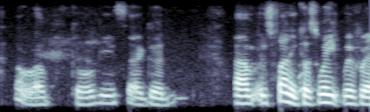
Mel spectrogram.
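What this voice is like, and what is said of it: Usual voice. Nothing is said of it.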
